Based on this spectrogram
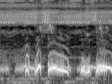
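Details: Doves calling at a spotted dove trapping site where a decoy lures wild birds: overlapping low mellow coos and rising-falling notes, less tidy than a single bird, over high insect drone.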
